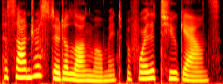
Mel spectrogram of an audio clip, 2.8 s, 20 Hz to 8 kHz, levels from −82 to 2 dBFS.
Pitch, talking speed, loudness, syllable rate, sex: 210 Hz, 195 wpm, -17 LUFS, 5.1 syllables/s, female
